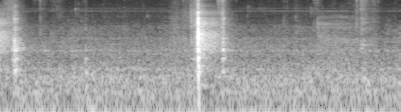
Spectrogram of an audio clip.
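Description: A knife cutting a banana into chunks on a wooden board, with one sharp tap of the blade on the board about two seconds in.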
